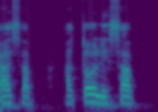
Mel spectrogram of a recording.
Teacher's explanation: kata asap ataupun lesap bahkan p-nya ada di belakang itu tidak diucapkan secara meletup atau nama lainnya impolosif selanjutnya jenis-jenis fonem ada empat jenis fonem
